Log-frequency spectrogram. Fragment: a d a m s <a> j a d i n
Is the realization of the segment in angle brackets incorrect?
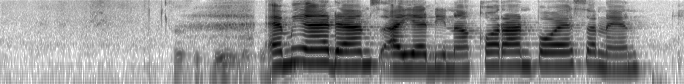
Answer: no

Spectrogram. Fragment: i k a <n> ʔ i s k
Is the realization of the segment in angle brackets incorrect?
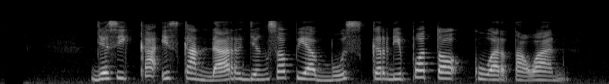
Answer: yes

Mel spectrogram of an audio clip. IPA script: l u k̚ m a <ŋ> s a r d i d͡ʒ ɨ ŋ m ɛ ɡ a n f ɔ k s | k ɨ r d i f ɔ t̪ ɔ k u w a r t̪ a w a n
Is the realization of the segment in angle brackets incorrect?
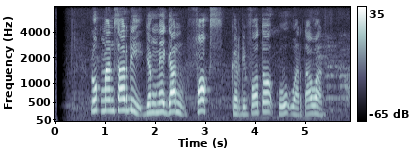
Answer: yes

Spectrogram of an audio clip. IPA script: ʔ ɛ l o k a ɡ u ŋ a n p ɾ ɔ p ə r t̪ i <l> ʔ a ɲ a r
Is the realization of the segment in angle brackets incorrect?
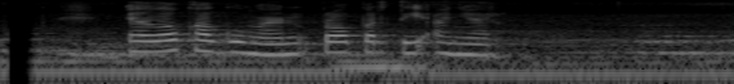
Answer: yes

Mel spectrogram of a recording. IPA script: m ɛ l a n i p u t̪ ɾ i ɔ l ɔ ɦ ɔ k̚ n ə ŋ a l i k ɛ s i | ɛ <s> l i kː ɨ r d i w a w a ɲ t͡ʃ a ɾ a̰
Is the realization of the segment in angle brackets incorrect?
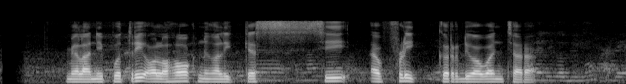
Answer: yes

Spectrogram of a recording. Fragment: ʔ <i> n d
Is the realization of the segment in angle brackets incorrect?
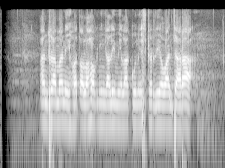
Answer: yes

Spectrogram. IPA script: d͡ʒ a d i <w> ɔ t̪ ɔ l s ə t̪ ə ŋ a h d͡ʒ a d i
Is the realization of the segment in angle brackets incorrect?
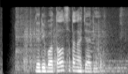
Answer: yes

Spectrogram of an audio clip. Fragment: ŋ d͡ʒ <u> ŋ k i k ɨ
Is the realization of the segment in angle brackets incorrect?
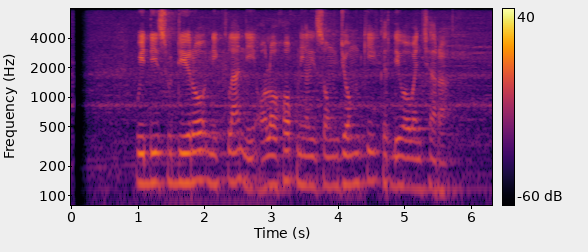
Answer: yes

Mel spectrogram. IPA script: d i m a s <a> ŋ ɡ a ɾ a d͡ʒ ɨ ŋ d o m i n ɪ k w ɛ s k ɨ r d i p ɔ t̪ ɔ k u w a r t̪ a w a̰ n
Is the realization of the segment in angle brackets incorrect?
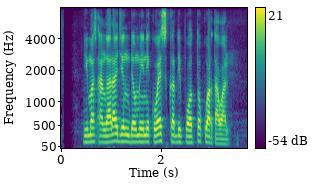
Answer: no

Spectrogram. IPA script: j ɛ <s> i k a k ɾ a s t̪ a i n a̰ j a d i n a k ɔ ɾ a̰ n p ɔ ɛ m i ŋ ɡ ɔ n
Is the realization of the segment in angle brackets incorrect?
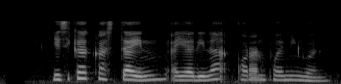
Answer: no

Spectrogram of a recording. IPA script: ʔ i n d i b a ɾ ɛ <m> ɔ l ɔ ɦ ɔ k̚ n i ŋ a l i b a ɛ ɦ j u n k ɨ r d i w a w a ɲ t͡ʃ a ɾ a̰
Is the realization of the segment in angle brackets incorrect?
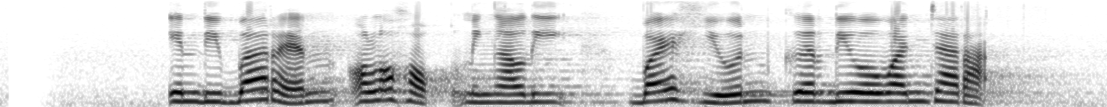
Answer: yes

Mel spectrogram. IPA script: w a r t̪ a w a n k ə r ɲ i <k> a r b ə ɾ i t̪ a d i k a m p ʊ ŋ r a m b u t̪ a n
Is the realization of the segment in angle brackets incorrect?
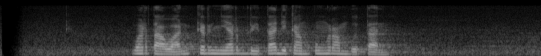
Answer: yes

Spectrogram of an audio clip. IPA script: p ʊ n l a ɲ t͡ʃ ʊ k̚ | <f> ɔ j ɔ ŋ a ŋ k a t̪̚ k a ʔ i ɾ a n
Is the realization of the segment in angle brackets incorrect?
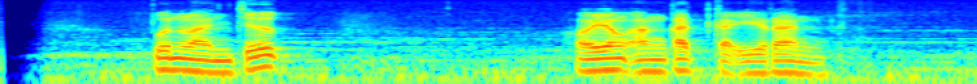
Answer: yes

